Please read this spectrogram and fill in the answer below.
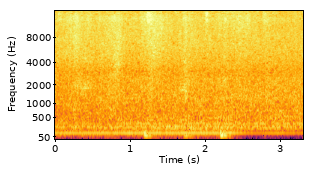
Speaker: This is high speed. It moves like 3,800 CFM on high, which is a lot of air for a fan that is only 24 inches.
